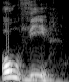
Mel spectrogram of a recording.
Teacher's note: Ouvir, na primeira sílaba, O é vogal e U semivogal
